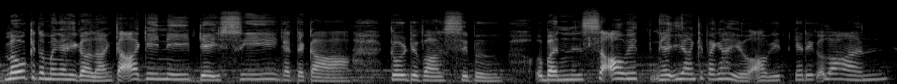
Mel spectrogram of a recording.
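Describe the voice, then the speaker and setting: A woman's voice: fairly high pitch, measured pace. A woman with a Filipino Cebuano accent giving scripted narration as the presenter of a radio drama. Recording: loud music under the voice.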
